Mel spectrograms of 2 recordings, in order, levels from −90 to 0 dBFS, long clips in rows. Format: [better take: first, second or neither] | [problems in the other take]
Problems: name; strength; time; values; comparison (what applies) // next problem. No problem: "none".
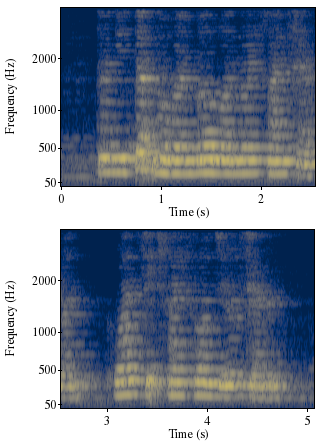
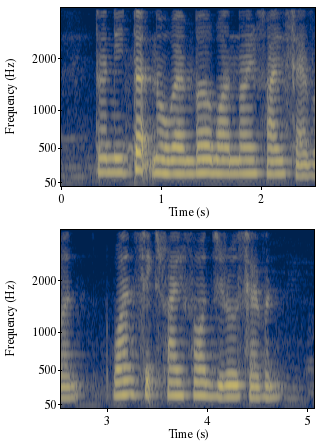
second | room echo; dies away in 0.6 s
